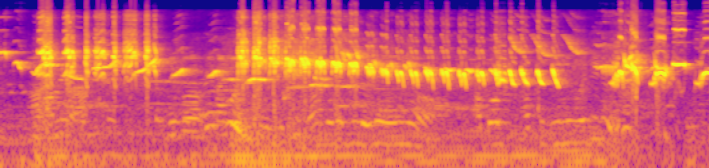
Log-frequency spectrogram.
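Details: Greater green leafbird, a caged contest-class bird, giving a rich, varied song: rapid chattering notes around high pitch, then a long run of repeated descending whistled slurs, ending with harsh bursts.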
